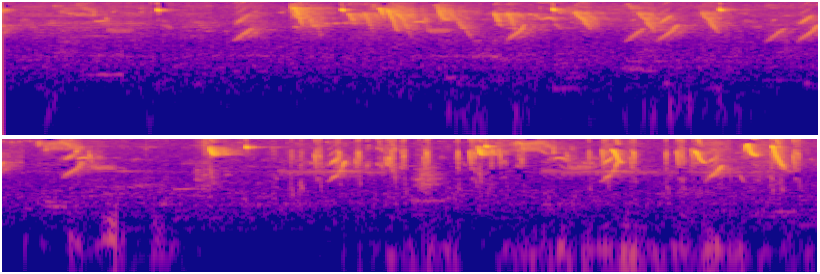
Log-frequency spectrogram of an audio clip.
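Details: Wild saffron finch vocalizing outdoors: high, quick downward-sweeping chirps in loose bursts, growing denser in the second half, with a little faint low rumble behind.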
